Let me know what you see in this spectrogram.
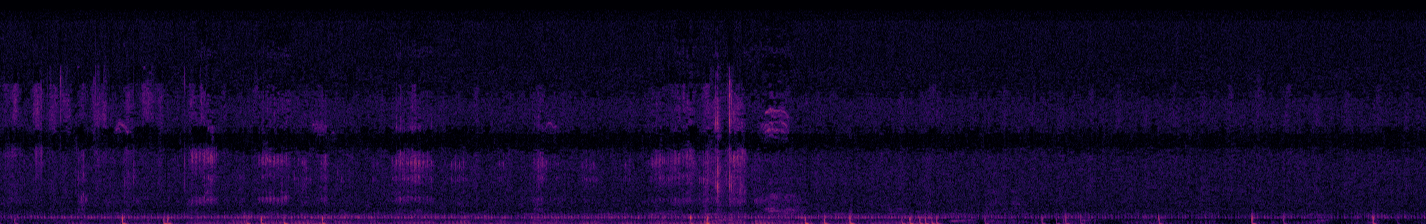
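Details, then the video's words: Sleeping house cat in Japan, a rescued three-year-old sibling, snoring with a deep continuous purr while kneading the air; a low throbbing rumble underlies scattered sharp clicks and rustles, with a steady background hum throughout. "イビキをかく猫ゴロゴロ音に空中ふみふみ♪Snoring Cat"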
